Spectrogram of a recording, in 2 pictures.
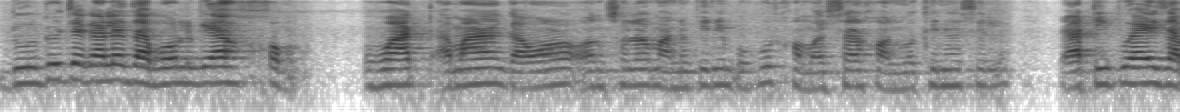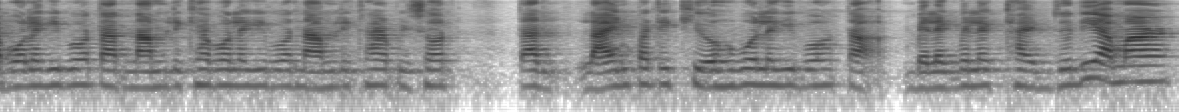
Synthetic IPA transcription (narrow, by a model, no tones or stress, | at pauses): duɹt̬ʊzɛɡalɛzabɔloɡija | ɦʊwata̰maɹɡãw̃ɔɹɔ̰nsɔlɔɹmanukiniboɦutxɔmɔjsaɹxɔnmukʰinɦojsil | ɹatipʊajzabɔlaɡibɔtatnamlikʰabɔlaɡibɔnamlikʰaɹpisɔtː | atlajnpatitʰijɔɦobɔlaɡibɔta̰bɛlɛɡ̚bɛlɛɡ̚tʰajzodiamaɹ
